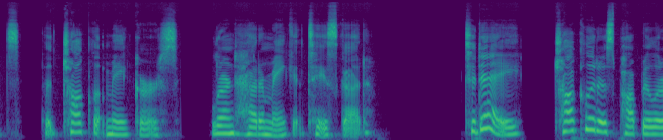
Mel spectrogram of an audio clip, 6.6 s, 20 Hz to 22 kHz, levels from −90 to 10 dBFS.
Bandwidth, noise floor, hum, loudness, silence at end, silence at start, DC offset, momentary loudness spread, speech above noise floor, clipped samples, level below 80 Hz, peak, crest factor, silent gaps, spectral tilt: 19 kHz; under -90 dBFS; none; -23 LUFS; 0 s; 0.05 s; under 0.1%; 10 LU; over 68 dB; under 0.1%; -62 dBFS; -8 dBFS; 16 dB; 0.27-0.40 s, 1.86-2.08 s, 3.92-4.61 s, 5.29-5.53 s; -3.5 dB/octave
